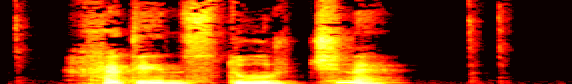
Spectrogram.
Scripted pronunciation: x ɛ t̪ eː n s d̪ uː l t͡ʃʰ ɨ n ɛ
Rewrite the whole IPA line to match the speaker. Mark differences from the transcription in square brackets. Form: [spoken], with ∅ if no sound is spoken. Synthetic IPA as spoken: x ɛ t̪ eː n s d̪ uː [ɾ] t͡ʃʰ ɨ n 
